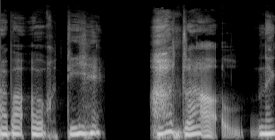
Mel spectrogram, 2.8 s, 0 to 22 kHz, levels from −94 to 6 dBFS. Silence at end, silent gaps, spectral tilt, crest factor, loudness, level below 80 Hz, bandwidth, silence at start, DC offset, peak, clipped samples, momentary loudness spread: 0 s; 1.08-1.49 s; -6 dB/octave; 16 dB; -22 LUFS; -52 dBFS; 16 kHz; 0 s; under 0.1%; -4 dBFS; under 0.1%; 7 LU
